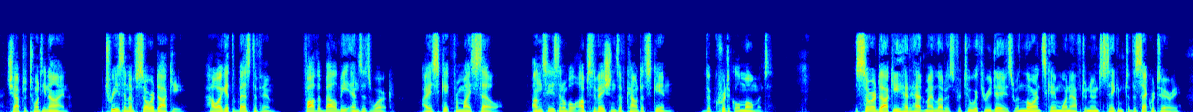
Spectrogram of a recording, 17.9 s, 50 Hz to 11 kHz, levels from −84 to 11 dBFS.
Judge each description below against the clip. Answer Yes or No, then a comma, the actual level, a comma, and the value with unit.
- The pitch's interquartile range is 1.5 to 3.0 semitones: No, average, 4.9 semitones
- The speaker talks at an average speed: Yes, average, 170 wpm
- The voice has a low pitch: Yes, low, 125 Hz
